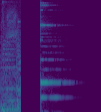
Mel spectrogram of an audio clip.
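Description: Received FM broadcast audio, a chanted voice with music, cuts off suddenly, and after a short silence a single bell-like ding rings and fades within about a second.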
